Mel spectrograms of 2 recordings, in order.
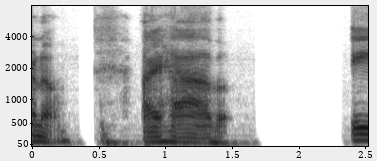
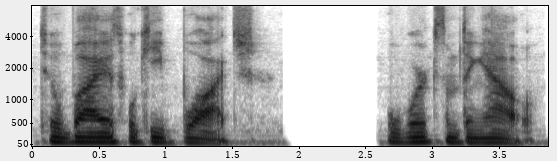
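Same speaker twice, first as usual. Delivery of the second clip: put-on deep teenager voice; 5 dB louder than usual. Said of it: "he just sounds like Eeyore now".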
